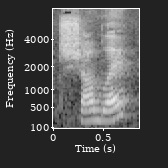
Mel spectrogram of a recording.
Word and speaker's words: Chambly: Blanche de Chambly. Chambly? – Yep. – Sure is.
